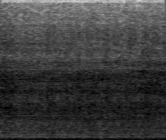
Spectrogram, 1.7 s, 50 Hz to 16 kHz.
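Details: 1976 Ford Ranchero 500 V8 after new timing chain and oil pump install, warm at about 190–200, idling: deep steady even sound, no knocks or ticks; healthy idle.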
